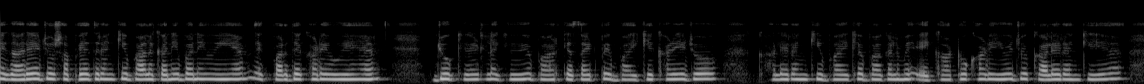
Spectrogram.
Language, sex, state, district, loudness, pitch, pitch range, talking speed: Hindi, male, Chhattisgarh, Korba, -27 LUFS, 235 Hz, 230-245 Hz, 230 wpm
